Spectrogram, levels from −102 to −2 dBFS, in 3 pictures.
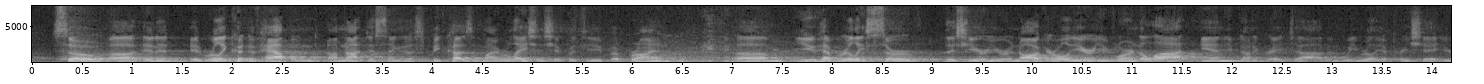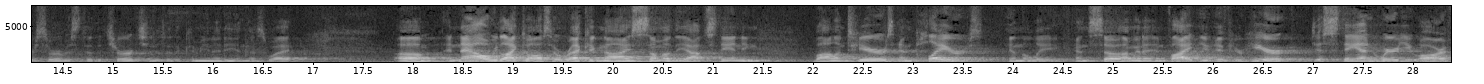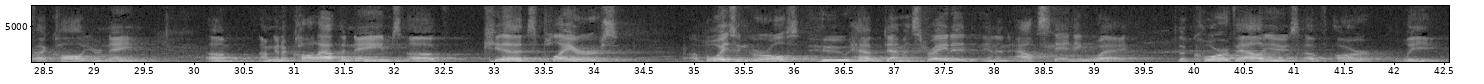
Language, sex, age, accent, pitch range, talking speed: English, male, 50-69, American, 130-155 Hz, 175 wpm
